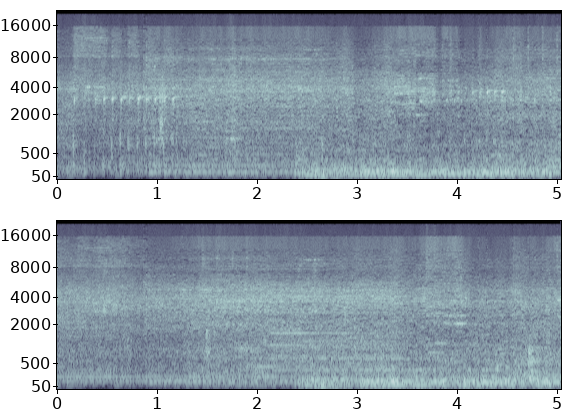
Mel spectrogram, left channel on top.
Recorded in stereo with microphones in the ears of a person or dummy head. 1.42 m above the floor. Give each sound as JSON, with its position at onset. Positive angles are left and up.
{"t": 2.4, "sound": "keys jangling", "side_deg": -20, "distance_m": 1.8}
